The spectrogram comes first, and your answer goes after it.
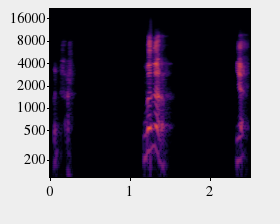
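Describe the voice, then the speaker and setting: Bright-voiced chatty male pastor. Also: slow. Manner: chatty, peppers speech with tag questions and English words. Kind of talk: conversational sermon.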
